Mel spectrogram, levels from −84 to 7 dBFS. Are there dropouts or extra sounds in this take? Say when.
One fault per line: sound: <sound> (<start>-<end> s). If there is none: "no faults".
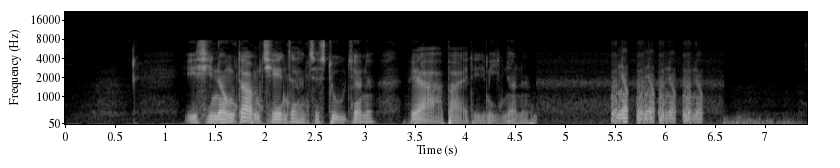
sound: laugh (5.5-6.4 s)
